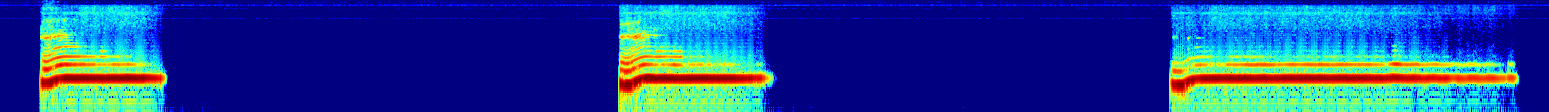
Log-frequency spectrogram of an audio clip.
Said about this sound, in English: And you might even like to place your hands over your ears and hum three times on your exhalation, feeling your cranium resonating with your own voice.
